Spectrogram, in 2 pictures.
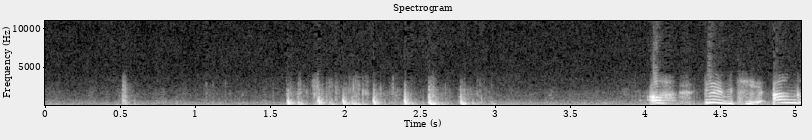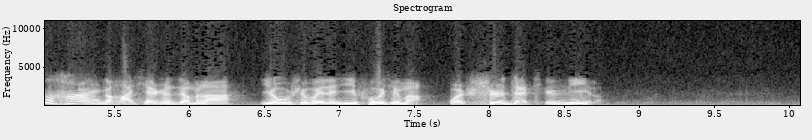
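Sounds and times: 
low steady hum: 0:00.0 - 0:10.0
knocking on a door: 0:01.6 - 0:03.1
speech: 0:04.6 - 0:08.8.

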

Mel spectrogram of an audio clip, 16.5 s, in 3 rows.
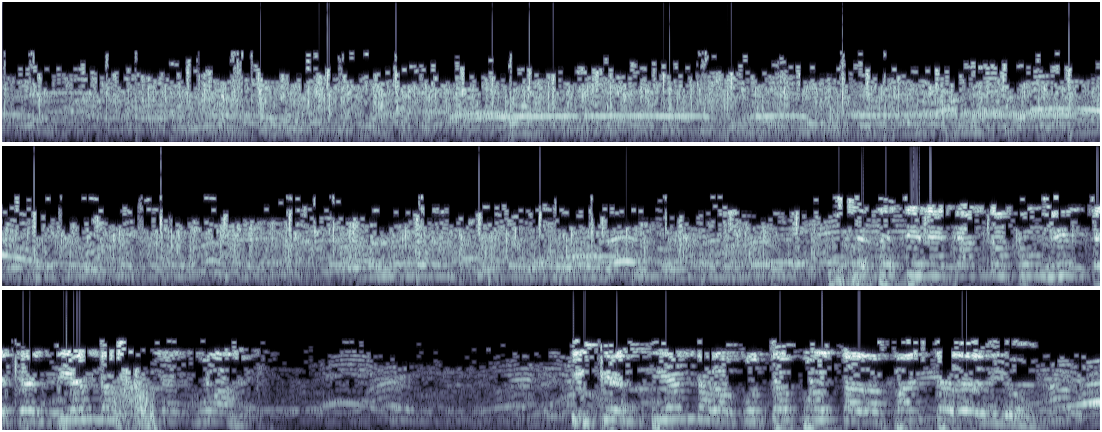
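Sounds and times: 
audience applauding: 0:00.0 - 0:11.2
speech: 0:11.0 - 0:12.4, 0:14.1 - 0:16.4.

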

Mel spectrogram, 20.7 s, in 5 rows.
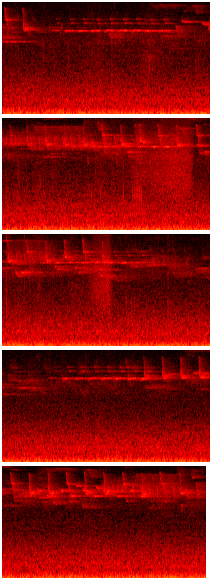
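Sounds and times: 
faint rustling: 0:00.0 - 0:10.9
small birds chirping: 0:00.0 - 0:20.7.

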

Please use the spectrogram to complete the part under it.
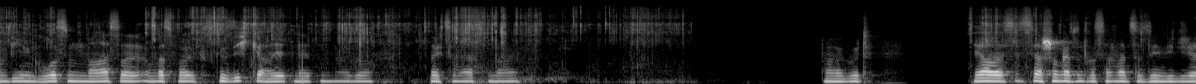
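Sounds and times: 
rustling and crinkling: 0:00.0 - 0:07.0, 0:09.7 - 0:11.9
speech: 0:00.1 - 0:05.5, 0:08.2 - 0:08.8, 0:09.7 - 0:11.9.

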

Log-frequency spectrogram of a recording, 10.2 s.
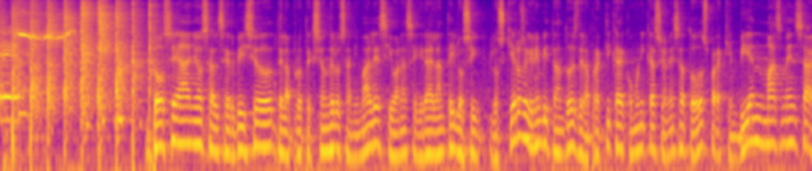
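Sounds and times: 
applause: 0:00.0 - 0:02.0
speech: 0:01.9 - 0:10.1.

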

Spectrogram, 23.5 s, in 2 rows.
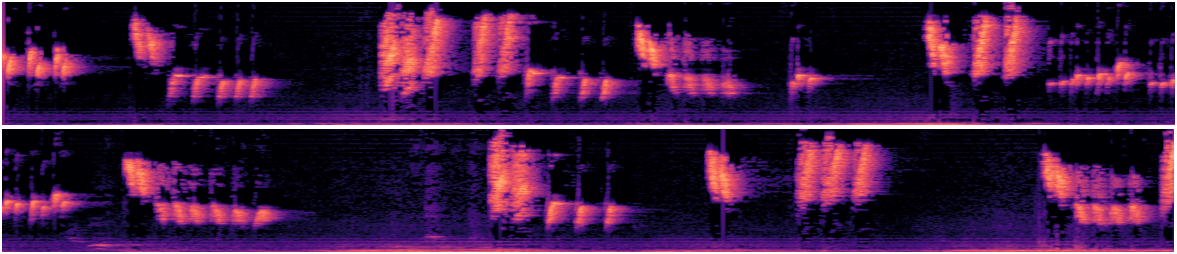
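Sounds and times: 
bird singing: 0:00.0 - 0:02.8, 0:03.8 - 0:14.7, 0:15.4 - 0:20.6, 0:22.1 - 0:23.4
low hum: 0:02.7 - 0:04.8, 0:06.2 - 0:10.9, 0:14.5 - 0:23.4.

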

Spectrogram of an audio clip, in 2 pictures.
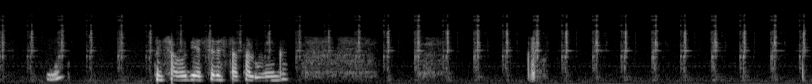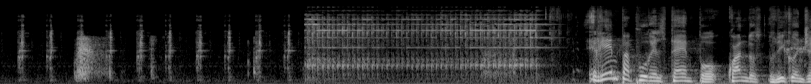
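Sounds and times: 
countdown clock ticking, timing a contestant's turn: 0:00.0 - 0:16.2
speech: 0:00.5 - 0:00.7, 0:01.6 - 0:03.4, 0:14.1 - 0:16.2
loud sustained buzzing alarm: 0:11.2 - 0:13.8.

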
